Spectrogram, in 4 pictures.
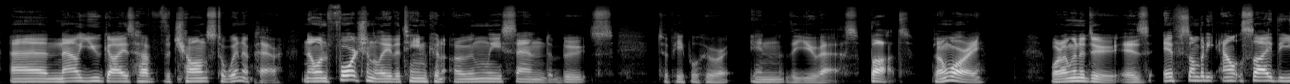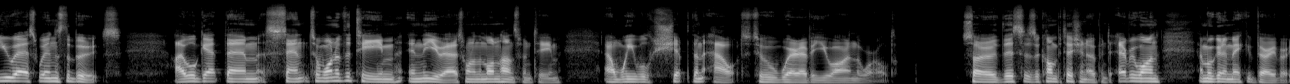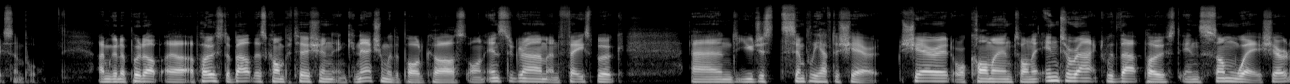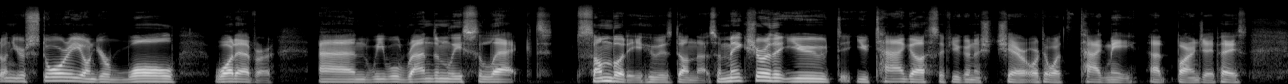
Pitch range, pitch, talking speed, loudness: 115-145 Hz, 130 Hz, 200 wpm, -19 LUFS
